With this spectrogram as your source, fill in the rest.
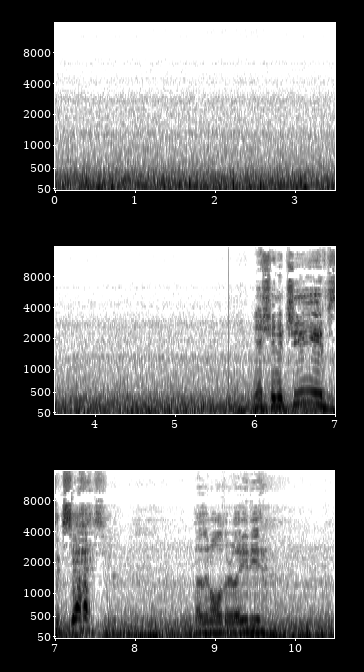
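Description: A car engine rumbles low and steady while driving slowly.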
